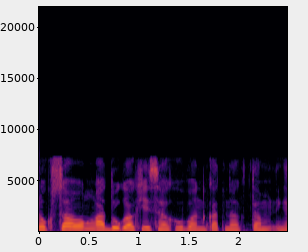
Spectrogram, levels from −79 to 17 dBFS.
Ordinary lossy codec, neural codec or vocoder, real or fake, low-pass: none; none; real; 7.2 kHz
